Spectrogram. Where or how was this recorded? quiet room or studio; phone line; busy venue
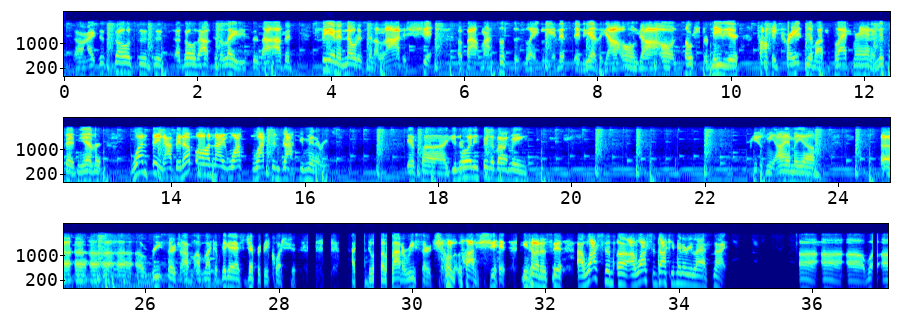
phone line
